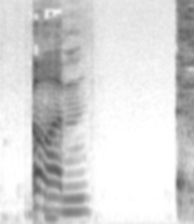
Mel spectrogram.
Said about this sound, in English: I'm using the cough button, but your mic is on, it's not helping me.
